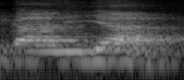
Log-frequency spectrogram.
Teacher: या पे जो है ज्यादा बल पड़ रहा है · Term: स्वराघात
